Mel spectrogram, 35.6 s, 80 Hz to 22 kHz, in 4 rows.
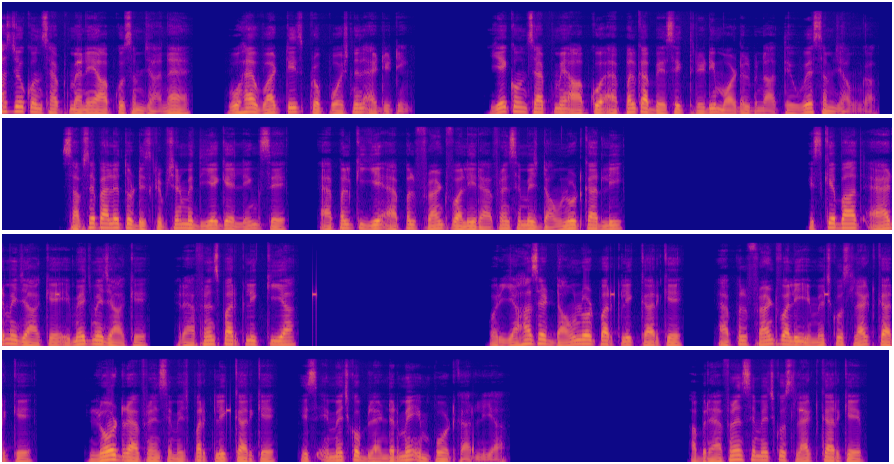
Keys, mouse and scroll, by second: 0.7 alt+shift+click, 18.3 click, 30.2 scroll down 1, 34.6 click.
